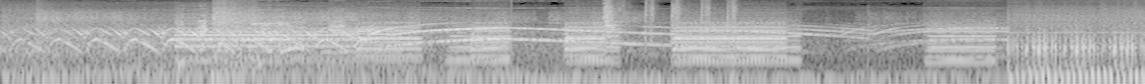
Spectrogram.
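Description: Police sirens wail and rise and fall.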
